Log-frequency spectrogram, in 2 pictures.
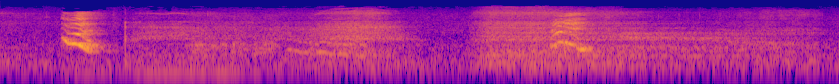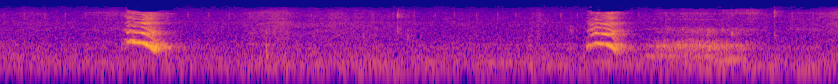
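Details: A puppy of uncertain age in weeks gives three short, sharp hiccup chirps at irregular intervals between soft breaths; ordinary puppy hiccups.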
